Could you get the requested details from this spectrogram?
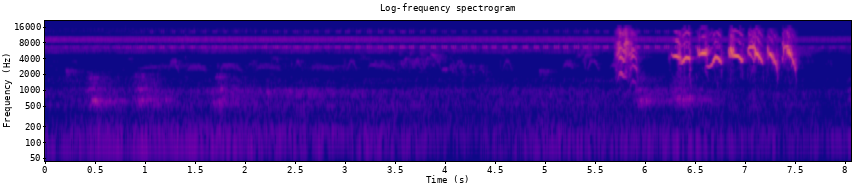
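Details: Double-collared seedeater singing on a hand. After quiet background murmur, a sharp high burst of quick, rising and falling twittered notes lasts under two seconds, with a constant high whine behind it.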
